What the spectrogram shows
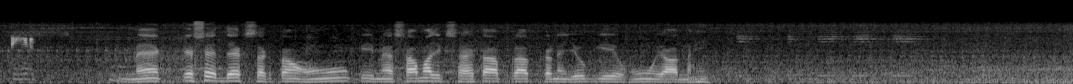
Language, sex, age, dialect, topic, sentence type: Hindi, male, 31-35, Marwari Dhudhari, banking, question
